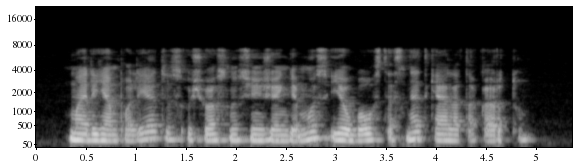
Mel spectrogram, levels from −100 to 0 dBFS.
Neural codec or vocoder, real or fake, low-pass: none; real; 7.2 kHz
